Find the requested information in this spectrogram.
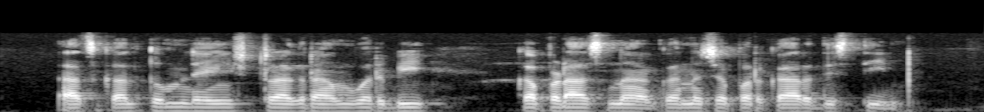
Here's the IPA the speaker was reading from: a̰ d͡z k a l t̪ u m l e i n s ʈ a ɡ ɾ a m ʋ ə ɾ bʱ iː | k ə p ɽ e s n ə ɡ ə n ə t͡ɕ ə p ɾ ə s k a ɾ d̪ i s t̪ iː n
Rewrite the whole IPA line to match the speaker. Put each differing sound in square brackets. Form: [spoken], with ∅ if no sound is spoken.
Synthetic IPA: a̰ d͡z k a l t̪ u m l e i n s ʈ a ɡ ɾ a m ʋ ə ɾ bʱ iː | k ə p ɽ [a] s n [a] ɡ ə n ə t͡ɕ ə p ɾ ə [∅] k a ɾ d̪ i s t̪ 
